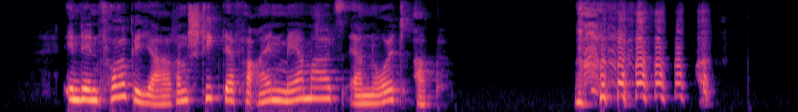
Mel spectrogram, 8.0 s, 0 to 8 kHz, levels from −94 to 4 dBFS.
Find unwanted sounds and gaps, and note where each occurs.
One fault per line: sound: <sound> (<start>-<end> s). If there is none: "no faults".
sound: laugh (5.7-7.3 s)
